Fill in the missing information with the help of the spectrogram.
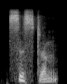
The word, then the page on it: system: Indian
